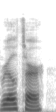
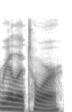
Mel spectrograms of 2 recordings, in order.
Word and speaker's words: realtor: Also note that the correct pronunciation is realtor, not realtor.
